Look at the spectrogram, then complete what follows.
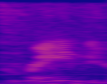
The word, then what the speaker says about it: Grande: I know that she does pronounce it Grandy. She pronounces it Grande.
